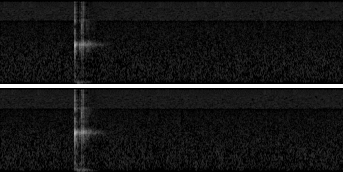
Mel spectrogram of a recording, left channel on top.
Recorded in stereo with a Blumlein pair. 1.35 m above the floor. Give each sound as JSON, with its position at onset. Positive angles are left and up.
{"t": 0.7, "sound": "a finger snap", "azimuth_deg": -10, "distance_m": 1.2}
